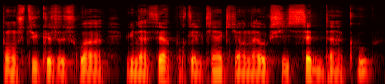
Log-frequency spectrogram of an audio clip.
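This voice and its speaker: A man's voice: deep voice, fairly even intonation, moderate pace, dark tone, natural voice. A man reading aloud, voicing a cocky, boastful little tailor in a storybook tale.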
